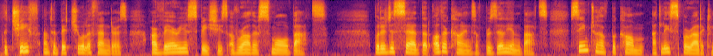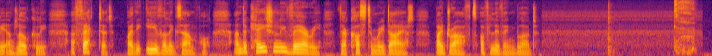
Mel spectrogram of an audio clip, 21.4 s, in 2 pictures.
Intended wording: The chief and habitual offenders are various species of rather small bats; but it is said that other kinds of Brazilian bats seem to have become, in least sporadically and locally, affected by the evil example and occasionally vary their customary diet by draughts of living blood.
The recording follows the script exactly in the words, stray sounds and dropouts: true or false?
false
